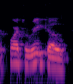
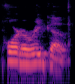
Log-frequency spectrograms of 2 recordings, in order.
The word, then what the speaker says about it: Puerto Rico: tell you I have so much respect for Puerto Rico I grew up in southern West vir Virginia to be honest with you we pronounced it Puerto Rico like p o r ta and and I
